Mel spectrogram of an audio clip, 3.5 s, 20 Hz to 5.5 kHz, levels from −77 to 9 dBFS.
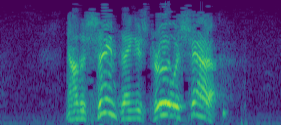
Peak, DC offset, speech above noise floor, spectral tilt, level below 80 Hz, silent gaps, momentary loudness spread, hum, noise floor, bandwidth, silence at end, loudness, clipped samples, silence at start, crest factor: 0 dBFS; under 0.1%; 37 dB; -8 dB/octave; -50 dBFS; none; 8 LU; none; -48 dBFS; 5.2 kHz; 0.7 s; -11 LUFS; 0.2%; 0.8 s; 14 dB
